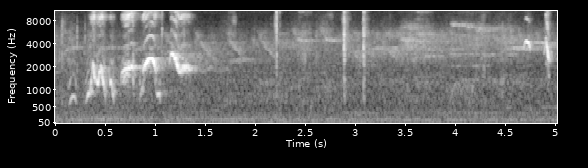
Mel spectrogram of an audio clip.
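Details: Caged white-rumped shama of Aceh origin, prized for its volume. One short, bright burst of rising whistled notes lasts about a second, followed by near silence with a couple of faint high ticks.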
